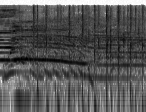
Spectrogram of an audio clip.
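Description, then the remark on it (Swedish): A crowd claps and cheers loudly and steadily, with whoops and a high sustained horn tone riding over the dense applause throughout, welcoming a DJ, a DJ guest. “Med det sagt, vi ger en applåd och en fucking tuta till eh, …!”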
